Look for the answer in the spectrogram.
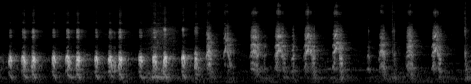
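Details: Chukar partridge from Samarkand giving a rapid run of short, sharp clucking notes, about two per second, harsh and slightly nasal, the later notes looser and more uneven.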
